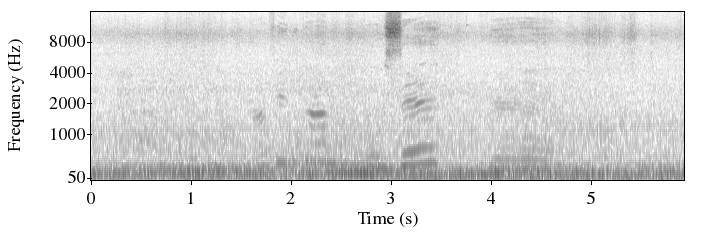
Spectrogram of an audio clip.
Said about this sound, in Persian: سر و صدای ماشینی که میشنوید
